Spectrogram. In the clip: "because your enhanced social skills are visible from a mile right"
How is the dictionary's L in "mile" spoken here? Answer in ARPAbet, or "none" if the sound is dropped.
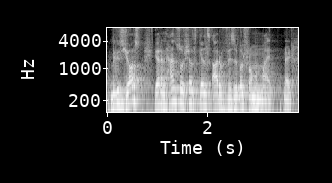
N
